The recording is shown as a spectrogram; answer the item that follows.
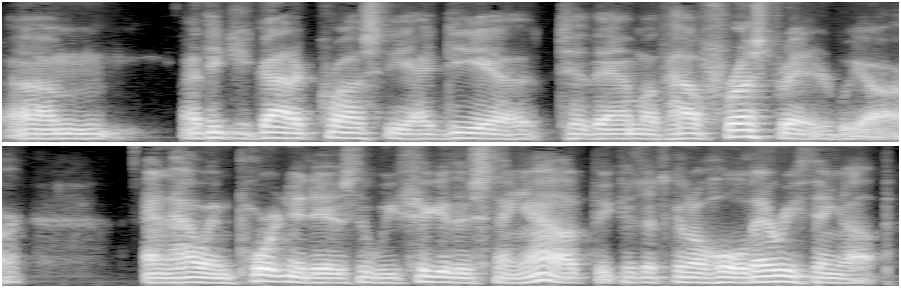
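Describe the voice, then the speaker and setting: An older man with a low, gravelly voice and a dark, mellow tone. He recalls past negotiations in an oral history interview, reflective and now and then emphatic. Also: steady tone, moderate pace. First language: English. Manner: reflective storytelling, emphatic asides. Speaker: interviewee, nuclear fuel executive.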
